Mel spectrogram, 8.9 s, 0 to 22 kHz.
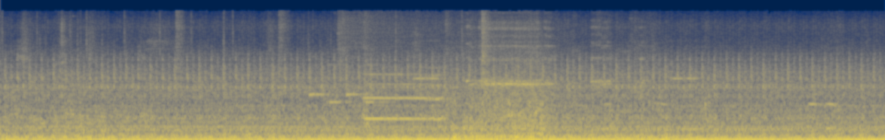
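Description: Diesel engine of a 1996 Isuzu Cubic KC-LV280N city bus running steadily, heard from inside the passenger cabin. A few brief high tones sound about three to four seconds in, and a short hiss follows about five seconds in.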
